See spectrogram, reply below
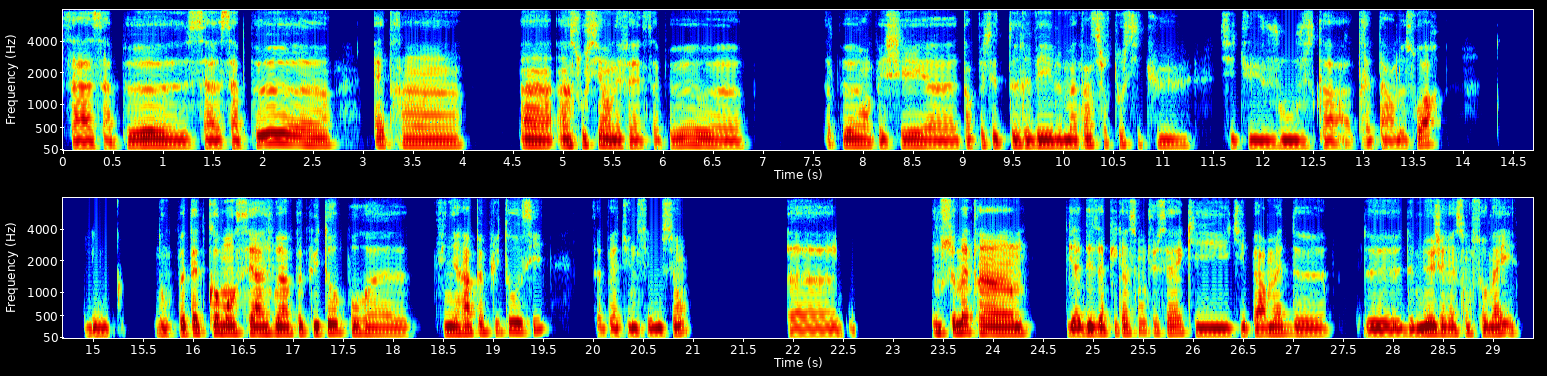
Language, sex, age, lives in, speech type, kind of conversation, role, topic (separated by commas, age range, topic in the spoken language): French, male, 25-29, France, conversation, advice, advisor, Pourquoi n’arrives-tu pas à suivre une routine matinale régulière ?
